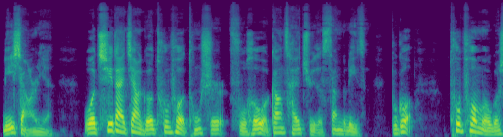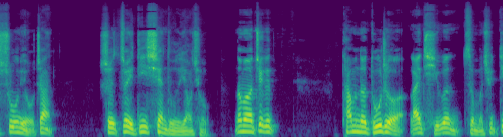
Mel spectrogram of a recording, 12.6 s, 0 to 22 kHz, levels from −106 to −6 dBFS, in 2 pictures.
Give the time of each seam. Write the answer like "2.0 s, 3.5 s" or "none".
9.0 s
